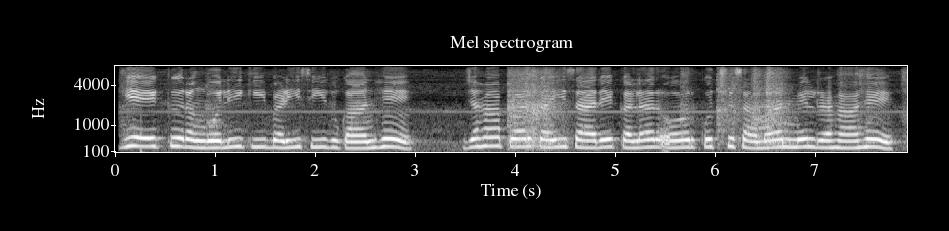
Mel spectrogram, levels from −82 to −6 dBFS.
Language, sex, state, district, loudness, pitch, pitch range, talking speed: Hindi, female, Madhya Pradesh, Bhopal, -11 LUFS, 255 Hz, 235-270 Hz, 145 wpm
